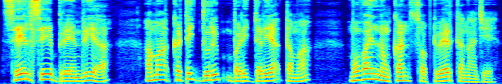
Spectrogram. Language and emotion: Santali, neutral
